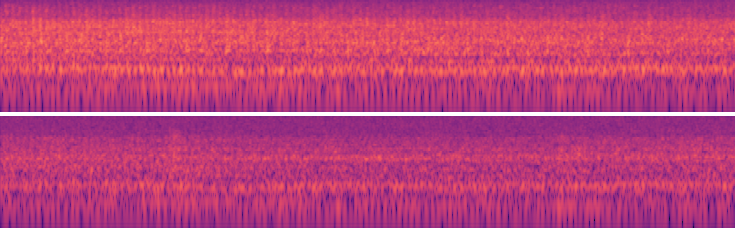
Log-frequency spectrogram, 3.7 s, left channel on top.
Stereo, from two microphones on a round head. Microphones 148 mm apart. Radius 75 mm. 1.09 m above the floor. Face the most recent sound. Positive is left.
No sound to turn to.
